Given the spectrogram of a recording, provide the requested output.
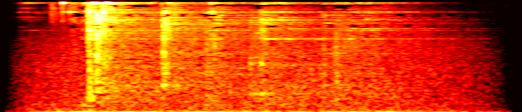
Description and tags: Keys Down Foyer Stairs
This recording is of keys being flung down the stairs of a library at Stanford University
key, keys, stanford-university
